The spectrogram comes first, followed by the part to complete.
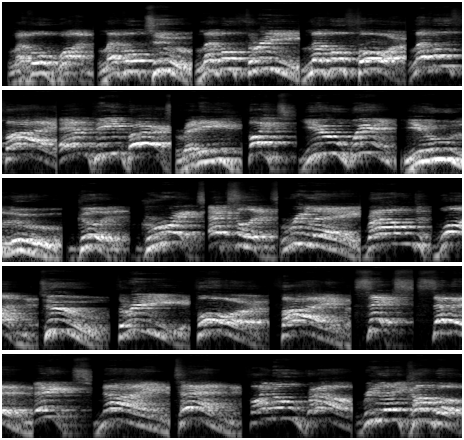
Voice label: English Announcer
